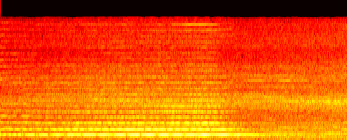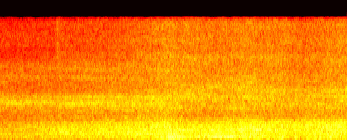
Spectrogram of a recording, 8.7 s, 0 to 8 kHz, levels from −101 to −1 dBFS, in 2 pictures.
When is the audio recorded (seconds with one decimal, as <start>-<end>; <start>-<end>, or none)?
0.0-8.7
